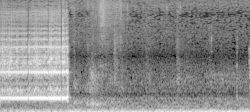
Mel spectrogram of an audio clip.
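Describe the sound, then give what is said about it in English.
A telephone rings once, a loud, bright electronic trill lasting about a second, then cuts off abruptly, leaving only faint room noise and no talking. “Back to my tiny phone booth.”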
